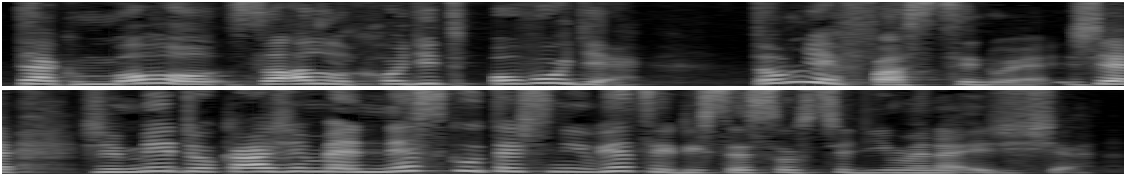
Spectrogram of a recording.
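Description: A woman reading a Bible passage and reflecting on it in a conversational way, often repeating words as she thinks. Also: high-pitched.

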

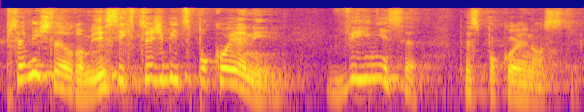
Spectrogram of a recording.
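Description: A man preaches an ironic sermon. He hands out sarcastic mock advice and tells his stories with lively, animated energy. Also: sits high, slight background noise.

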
